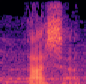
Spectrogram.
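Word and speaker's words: Taça: Benfica, Braga, Taca, Portugal. – Tasa, sale, no Taca.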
